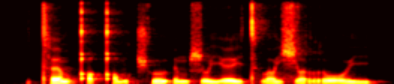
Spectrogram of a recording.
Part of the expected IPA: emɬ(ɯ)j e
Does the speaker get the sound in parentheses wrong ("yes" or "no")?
no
